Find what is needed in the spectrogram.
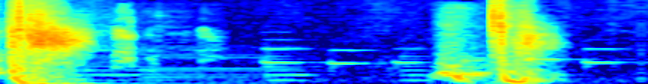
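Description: A loud thump right at the start, then a second smack about a second and a half in, with faint music between.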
